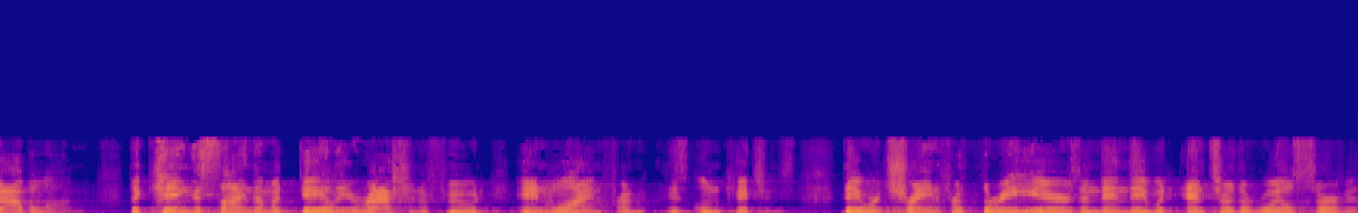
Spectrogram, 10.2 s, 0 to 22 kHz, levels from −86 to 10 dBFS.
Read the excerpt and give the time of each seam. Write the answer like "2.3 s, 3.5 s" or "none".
none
